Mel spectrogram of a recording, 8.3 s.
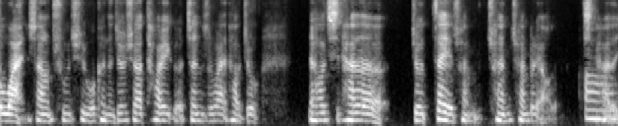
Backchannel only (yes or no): no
